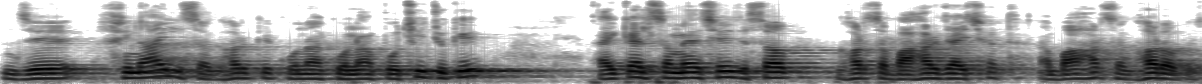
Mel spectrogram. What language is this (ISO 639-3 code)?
mai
